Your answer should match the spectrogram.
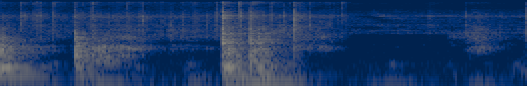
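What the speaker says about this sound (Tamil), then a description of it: "நம்ம வச்சுருக்கிற மசாலா ஃபுல்லாக போட்டுக்கலாம். நல்லா வணக்கிக்கணும்." Ground masala frying in oil for chicken curry, a few sharp scraping stirs and crackles against the pan amid soft sizzling, close-up and quiet with gaps between strokes.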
